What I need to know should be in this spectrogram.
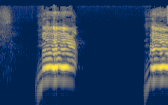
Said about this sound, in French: Mais voilà les chèvres qui accourent, des belles chèvres blanches.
